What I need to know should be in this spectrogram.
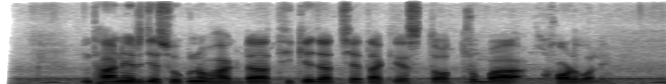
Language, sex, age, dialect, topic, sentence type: Bengali, male, 31-35, Western, agriculture, statement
